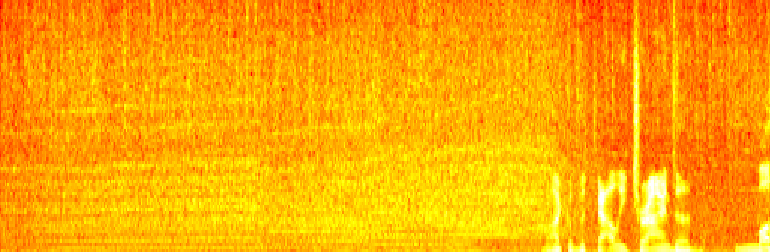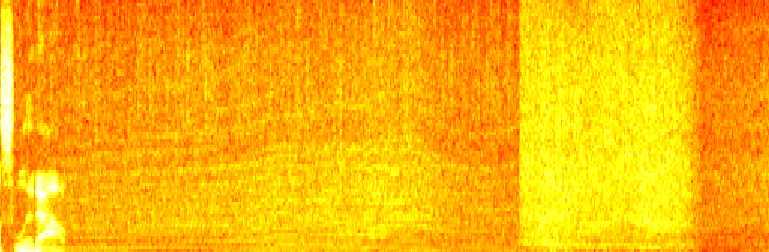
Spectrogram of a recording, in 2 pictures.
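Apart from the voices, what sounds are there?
dirt track race car engine, on-board view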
